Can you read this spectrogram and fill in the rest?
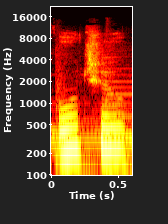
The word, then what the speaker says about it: Uchū: and Uchu Botanical, established in 2018.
